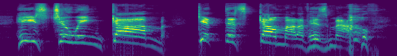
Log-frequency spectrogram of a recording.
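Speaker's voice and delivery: very high, very slow, upset whining tone. Retelling a movie scene where the character gets upset: Nathan Lane impression. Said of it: "It's not a bad Nathan Lane".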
